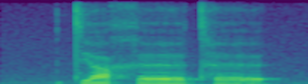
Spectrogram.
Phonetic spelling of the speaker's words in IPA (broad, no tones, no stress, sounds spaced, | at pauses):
tʲ a x ɛː tʰ ɛ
